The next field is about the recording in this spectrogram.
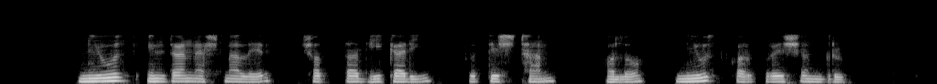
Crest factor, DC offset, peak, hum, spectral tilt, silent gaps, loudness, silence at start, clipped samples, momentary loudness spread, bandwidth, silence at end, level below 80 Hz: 18 dB; under 0.1%; -4 dBFS; none; -12.5 dB/octave; 2.83-2.94 s, 3.33-3.43 s, 4.47-4.54 s, 5.17-5.21 s, 5.59-5.79 s, 5.87-6.01 s, 6.54-6.71 s; -21 LUFS; 0.8 s; under 0.1%; 12 LU; 4.2 kHz; 0.9 s; -52 dBFS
